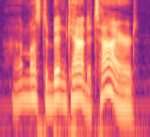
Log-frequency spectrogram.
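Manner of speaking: embarrassed, sheepish, abashed tone. He wakes to find she has cooked breakfast while he slept, sheepish. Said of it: "he said sheepishly".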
